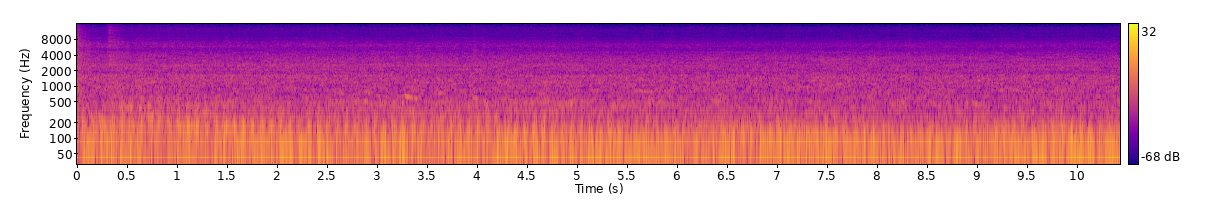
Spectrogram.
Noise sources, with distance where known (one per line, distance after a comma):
unidentified human voice, far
